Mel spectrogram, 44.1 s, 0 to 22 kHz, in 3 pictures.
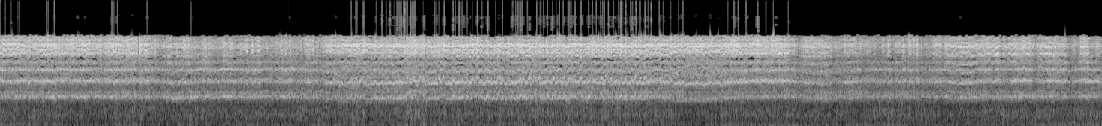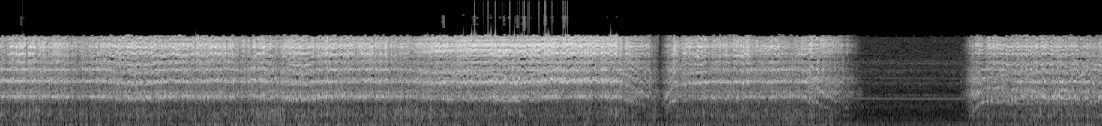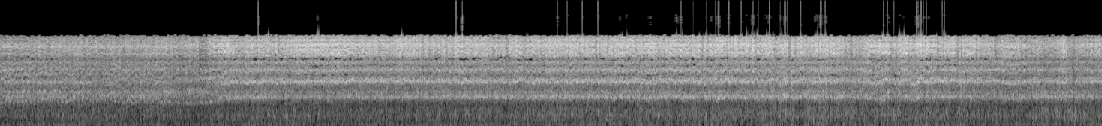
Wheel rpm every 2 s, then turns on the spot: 230, 230, 200, 200, 200, 230, 230, 230, 230, 220, 220, 160, 170, 20, 180, 160, 210, 230, 230, 230, 230, 230.
none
